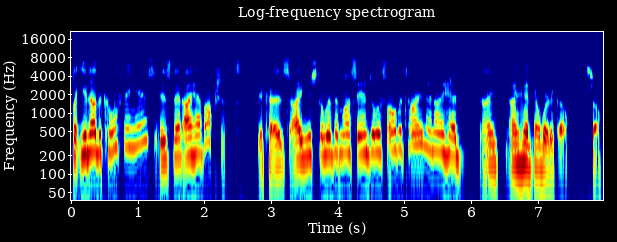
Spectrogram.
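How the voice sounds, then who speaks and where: A man from California with an American accent, chatting casually in a halting, hesitant way. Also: high voice, very animated, no echo, muffled recording. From California, United States. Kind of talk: casual chat.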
